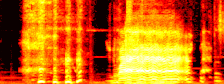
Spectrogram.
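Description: A very happy ram, Ramathorn, bleats excitedly as it charges, runs someone over and stamps its feet, starting with a quick series of short, clipped calls, then a long, loud, wavering bleat before trailing off into brief softer noises.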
